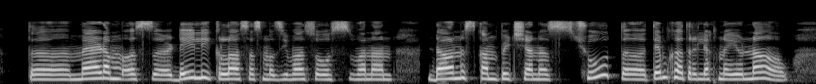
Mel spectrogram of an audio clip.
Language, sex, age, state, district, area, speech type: Kashmiri, female, 30-45, Jammu and Kashmir, Baramulla, rural, spontaneous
